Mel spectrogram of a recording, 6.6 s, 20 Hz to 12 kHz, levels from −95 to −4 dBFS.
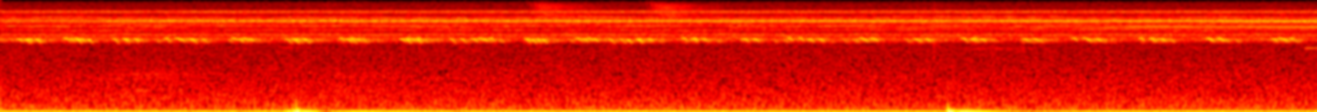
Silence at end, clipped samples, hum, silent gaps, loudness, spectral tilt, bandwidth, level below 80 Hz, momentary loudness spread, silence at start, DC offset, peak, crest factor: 0 s; under 0.1%; none; none; -28 LUFS; 0.5 dB/octave; 12 kHz; -42 dBFS; 2 LU; 0 s; 2%; -10 dBFS; 18 dB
